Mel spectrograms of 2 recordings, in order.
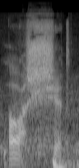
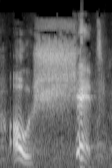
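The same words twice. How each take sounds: First: Said in the usual way. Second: High, loud startled yell; big high-pitched outburst; alarmed shout. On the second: Real, not acted. Startled outburst during the game.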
